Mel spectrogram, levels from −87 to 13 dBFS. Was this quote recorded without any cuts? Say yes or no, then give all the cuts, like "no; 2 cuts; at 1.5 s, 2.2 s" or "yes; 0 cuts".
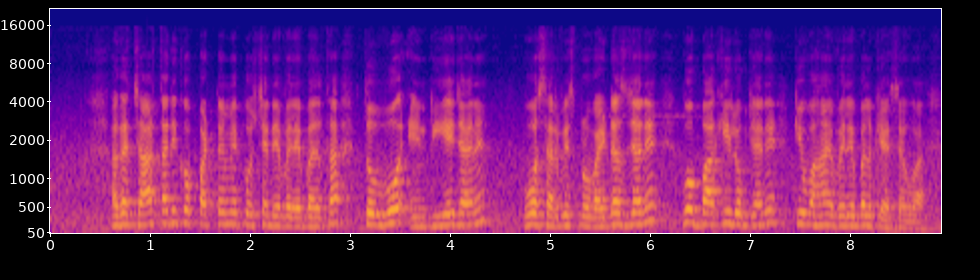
yes; 0 cuts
